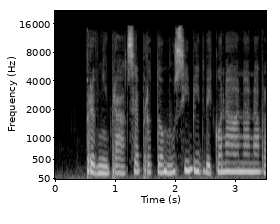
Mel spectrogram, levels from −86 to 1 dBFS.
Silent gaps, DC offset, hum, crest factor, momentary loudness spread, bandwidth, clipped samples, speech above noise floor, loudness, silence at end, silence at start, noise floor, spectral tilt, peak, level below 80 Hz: none; under 0.1%; none; 20 dB; 7 LU; 15.5 kHz; under 0.1%; 29 dB; -24 LUFS; 0 s; 0.5 s; -53 dBFS; -4.5 dB/octave; -6 dBFS; -50 dBFS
